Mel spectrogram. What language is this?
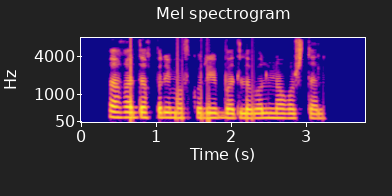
Pashto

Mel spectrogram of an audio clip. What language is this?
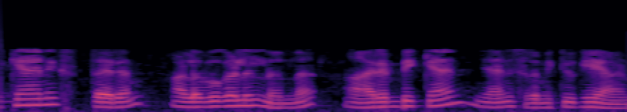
Malayalam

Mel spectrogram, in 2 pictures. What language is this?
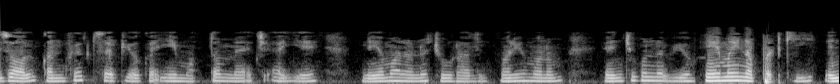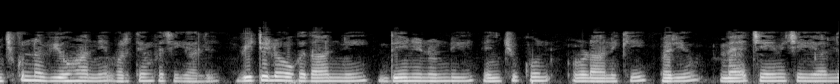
Telugu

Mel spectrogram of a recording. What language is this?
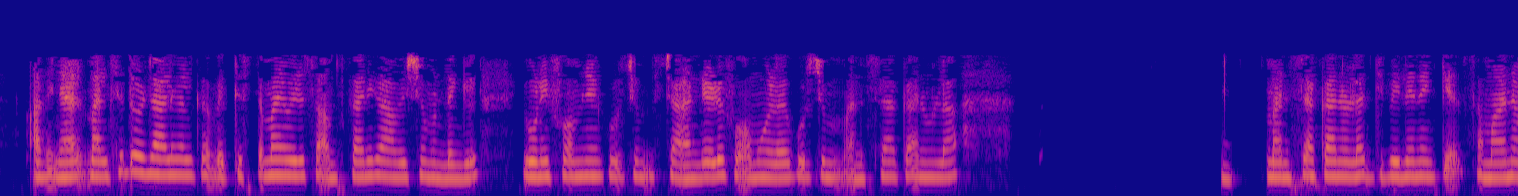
Malayalam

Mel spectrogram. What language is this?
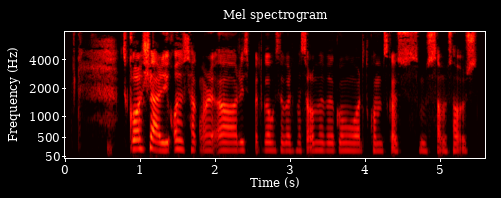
Georgian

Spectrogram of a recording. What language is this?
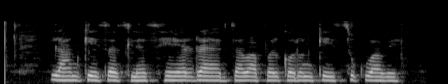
Marathi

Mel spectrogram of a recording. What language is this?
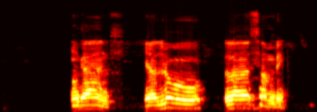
Bakoko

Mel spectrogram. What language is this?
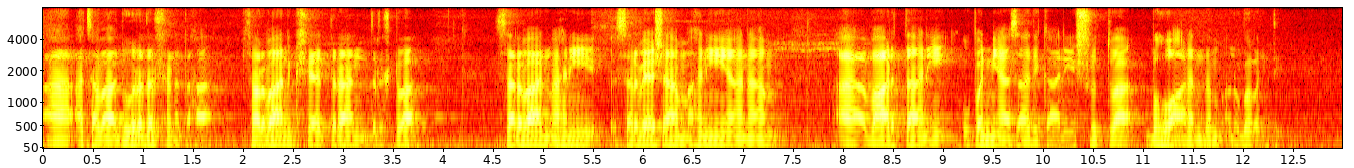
Sanskrit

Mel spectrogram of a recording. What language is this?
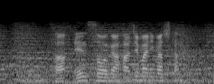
Japanese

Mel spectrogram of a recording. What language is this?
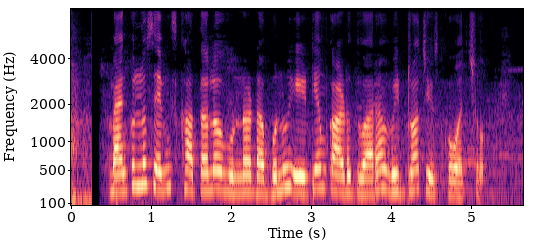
Telugu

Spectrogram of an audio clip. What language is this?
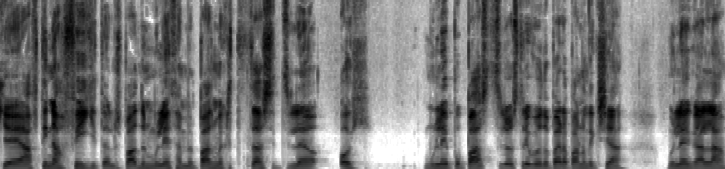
Greek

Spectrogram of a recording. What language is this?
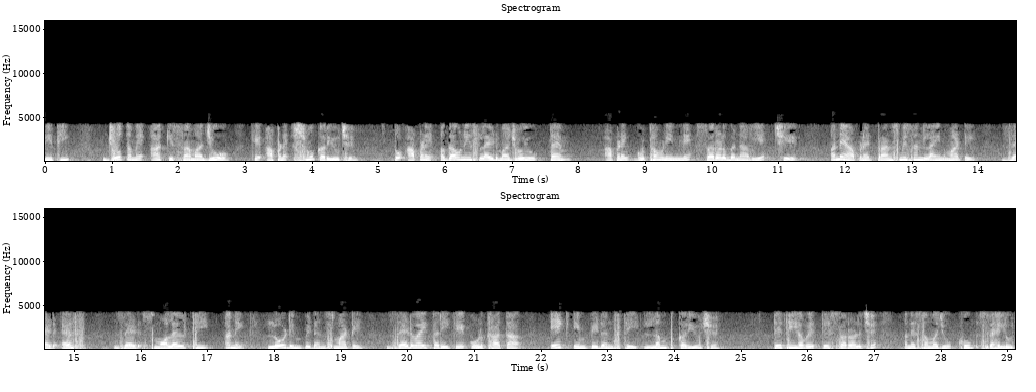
Gujarati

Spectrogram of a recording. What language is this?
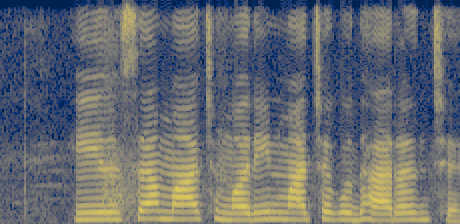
Maithili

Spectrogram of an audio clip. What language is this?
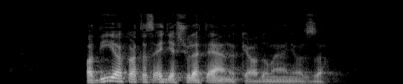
Hungarian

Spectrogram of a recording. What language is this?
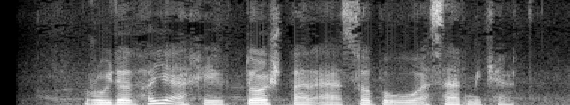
Persian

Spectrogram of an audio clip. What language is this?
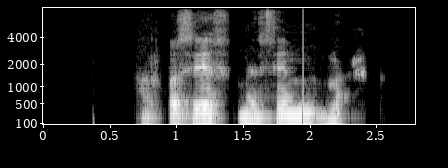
Icelandic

